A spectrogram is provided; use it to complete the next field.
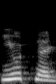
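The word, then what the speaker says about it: Jüttner: And to account for that, instead of the Maxwell Boltzman distribution, we use something called as the Maxwell Utner distribution. The name Utner is German, hence the pronunciation.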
